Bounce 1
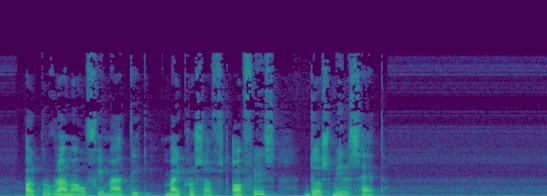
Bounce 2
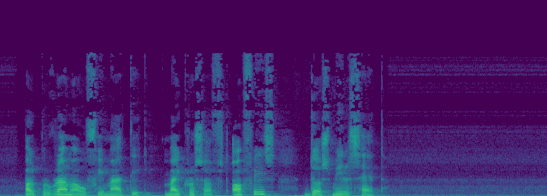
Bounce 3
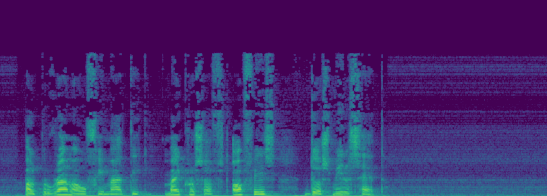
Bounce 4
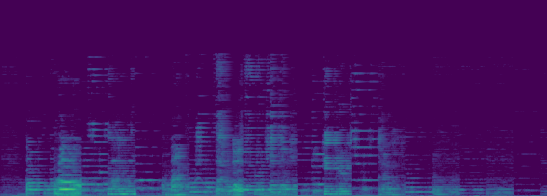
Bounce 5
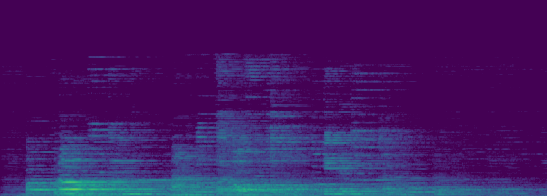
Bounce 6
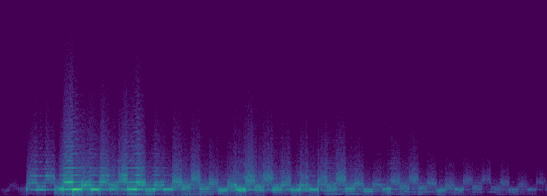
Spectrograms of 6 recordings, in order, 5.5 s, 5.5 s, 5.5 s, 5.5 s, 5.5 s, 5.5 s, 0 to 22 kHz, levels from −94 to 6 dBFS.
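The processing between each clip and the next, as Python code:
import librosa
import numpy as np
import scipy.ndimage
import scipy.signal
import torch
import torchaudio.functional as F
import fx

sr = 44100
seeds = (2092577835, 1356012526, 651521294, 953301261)

y1 = fx.high_shelf(x, sr, hz=8300.0, db=-4.5)
y1 = F.gain(torch.from_numpy(y1), -5.5).numpy()
y2 = y1 + 0.99 * np.pad(y1, (int(3.8 * sr / 1000.0), 0))[:len(y1)]
y2 = F.gain(torch.from_numpy(y2), 5.0).numpy()
y3 = fx.reverse_delay(y2, sr, ms=110, wet_db=-7.5)
y3 = fx.echo_tape(y3, sr, ms=229, feedback_pct=74, wet_db=-6.0, lp_hz=2200.0, drive_db=3.0, wow_cents=38)
y3 = fx.resonator_held(y3, sr, hz=3.7, low_hz=120.0, high_hz=910.0)
y3 = F.gain(torch.from_numpy(y3), -7.5).numpy()
y4 = fx.rev_plate(y3, sr, seeds[0], rt60_s=1.8, hf_ratio=0.7, predelay_ms=0, drr_db=-6.0)
y4 = F.gain(torch.from_numpy(y4), -4.0).numpy()
y5 = fx.halfwave_hold(y4, sr)
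y5 = y5 + 10.0 ** (-5.0 / 20.0) * np.pad(y5, (int(620 * sr / 1000.0), 0))[:len(y5)]
y5 = fx.filter_held_bandpass(y5, sr, hz=11.0, low_hz=700.0, high_hz=2000.0)
y5 = F.gain(torch.from_numpy(y5), -4.5).numpy()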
